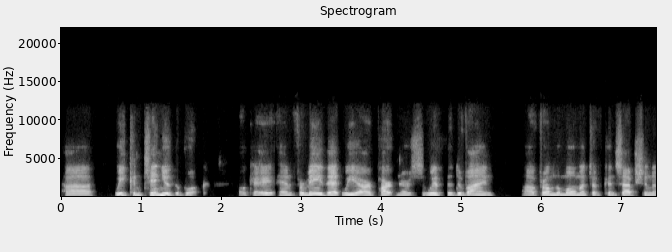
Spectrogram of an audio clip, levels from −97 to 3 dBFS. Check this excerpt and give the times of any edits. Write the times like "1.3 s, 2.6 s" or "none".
2.7 s, 3.5 s, 4.5 s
